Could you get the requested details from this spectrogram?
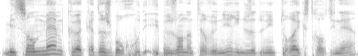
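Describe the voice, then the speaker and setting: A man's voice: mid-range voice, fairly quick, creaky, mellow, no room sound, studio quality. A man giving a religious lecture as a rabbi, teaching emphatically with repetition and rhetorical questions. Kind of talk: religious sermon with everyday analogies.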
